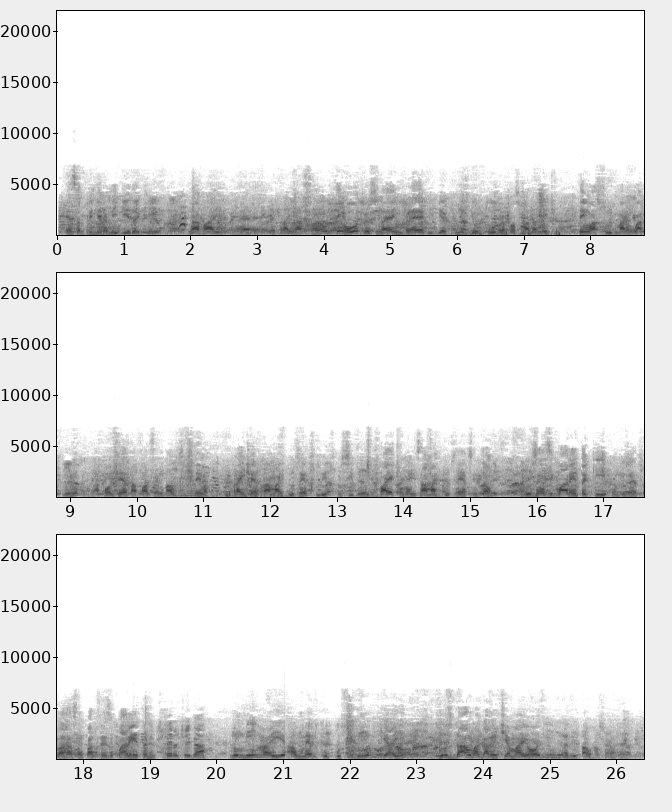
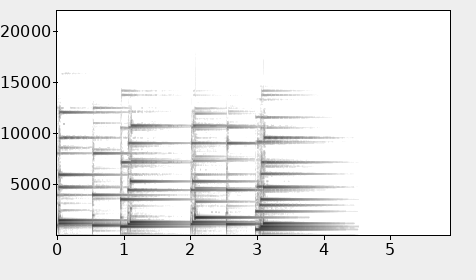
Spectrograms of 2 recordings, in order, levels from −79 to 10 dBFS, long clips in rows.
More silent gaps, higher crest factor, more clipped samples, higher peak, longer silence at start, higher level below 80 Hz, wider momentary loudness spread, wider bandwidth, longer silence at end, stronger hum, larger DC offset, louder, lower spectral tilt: neither; about the same, 14 dB vs 18 dB; neither; second, -6 dBFS vs 0 dBFS; about the same, 0 s vs 0 s; first, -60 dBFS vs -74 dBFS; second, 7 LU vs 17 LU; second, 7.2 kHz vs 15 kHz; second, 0 s vs 1.95 s; neither; neither; second, -20 LUFS vs -16 LUFS; first, -6.5 dB/octave vs 3 dB/octave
